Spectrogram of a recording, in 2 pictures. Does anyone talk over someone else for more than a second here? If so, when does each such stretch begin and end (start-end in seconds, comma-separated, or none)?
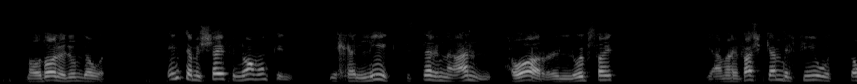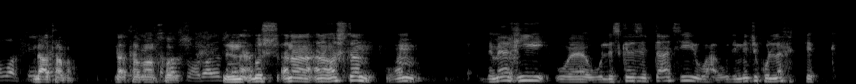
9.8-11.1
